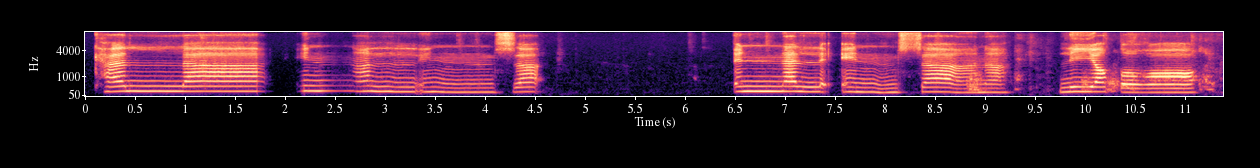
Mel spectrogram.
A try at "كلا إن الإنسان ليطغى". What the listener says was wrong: Make sure that you do this as a fatha, okay? This is not a kasra, and every time you've read it, I've heard a kasra sound, okay?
